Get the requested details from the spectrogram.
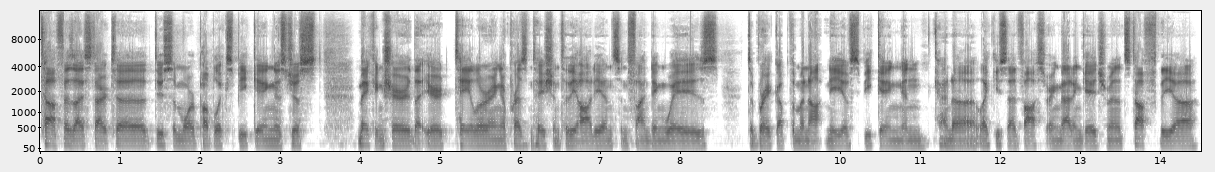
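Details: Adult male speaker; Normal conversational speech.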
